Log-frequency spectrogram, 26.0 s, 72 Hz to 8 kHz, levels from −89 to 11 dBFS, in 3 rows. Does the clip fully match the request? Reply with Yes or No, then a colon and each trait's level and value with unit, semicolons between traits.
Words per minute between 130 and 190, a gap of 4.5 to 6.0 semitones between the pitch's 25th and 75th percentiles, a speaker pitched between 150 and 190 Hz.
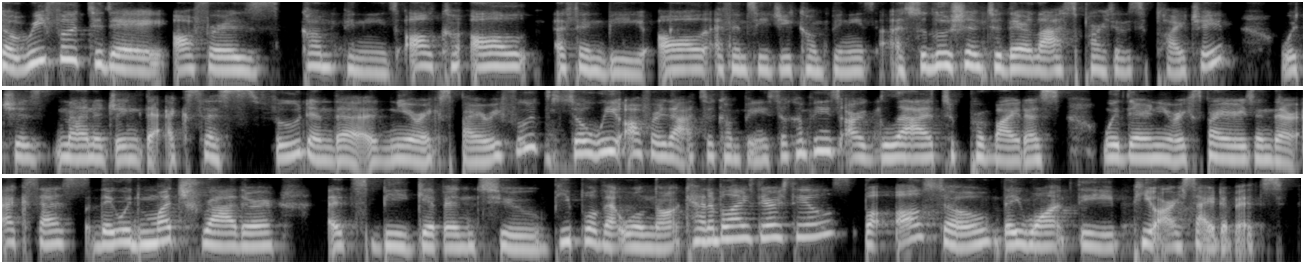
No: average, 175 wpm; average, 4.0 semitones; medium, 185 Hz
